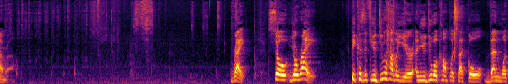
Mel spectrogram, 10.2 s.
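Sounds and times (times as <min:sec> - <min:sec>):
speech: 0:00.0 - 0:00.5, 0:04.6 - 0:06.4, 0:07.0 - 0:10.1
pen scratching across paper while drawing: 0:00.0 - 0:03.1.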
